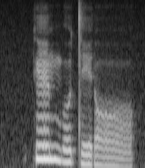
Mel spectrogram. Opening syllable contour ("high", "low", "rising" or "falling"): high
